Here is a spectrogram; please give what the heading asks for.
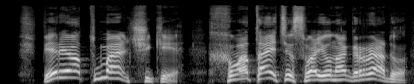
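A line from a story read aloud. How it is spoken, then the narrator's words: Shout. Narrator (Russian): закричал Хаскель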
